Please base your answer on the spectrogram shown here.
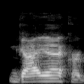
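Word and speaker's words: guaiac: cardamom you get cedar guy a Korg yyk wood both are acceptable pronunciations vetiver in the bass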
